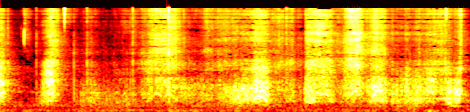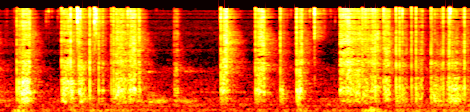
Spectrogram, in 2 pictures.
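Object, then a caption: Stretched painted canvas print on a frame. Long nails scratch and tap across a stretched canvas wall art print of an autumn tree path, its textured painted fabric pulled over a hollow frame. Dry, rasping scrapes alternate with quick, light taps that die away almost at once, with little low-end body.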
